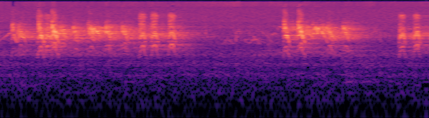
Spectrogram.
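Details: Sparrow giving two bursts of quick, bright tweets, the first longer and stuttering, then a quiet pause before a second flurry and a final short chirp.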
